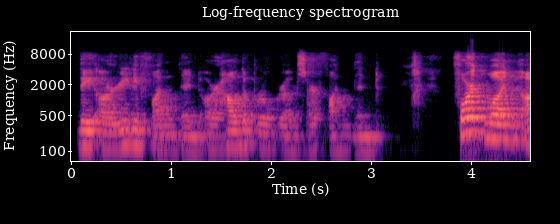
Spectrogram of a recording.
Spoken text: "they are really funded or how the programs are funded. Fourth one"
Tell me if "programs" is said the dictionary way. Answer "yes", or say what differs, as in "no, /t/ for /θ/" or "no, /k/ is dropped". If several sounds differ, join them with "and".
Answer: no, /s/ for /z/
